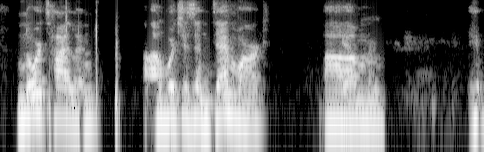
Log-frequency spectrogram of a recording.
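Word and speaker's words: Nordsjælland: North Highland, because the J is pronounced with the H. North Highland, which is in Denmark.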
